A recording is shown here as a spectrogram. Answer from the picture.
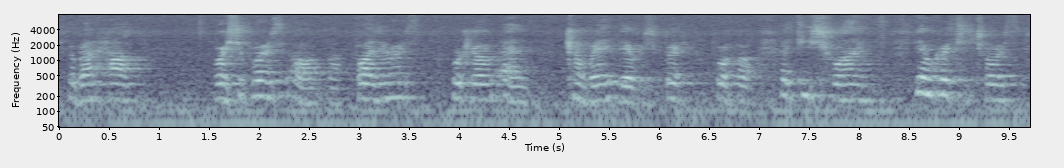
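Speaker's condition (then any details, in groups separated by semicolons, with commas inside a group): Traumatic brain injury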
